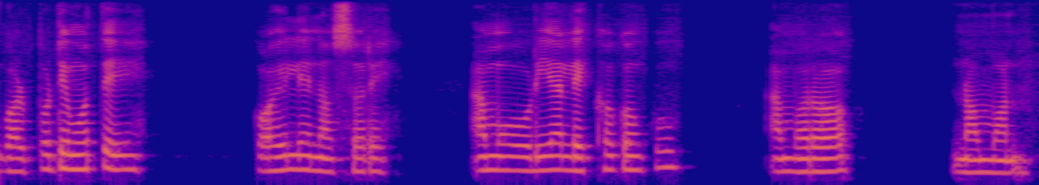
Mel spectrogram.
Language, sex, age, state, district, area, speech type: Odia, female, 45-60, Odisha, Cuttack, urban, spontaneous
